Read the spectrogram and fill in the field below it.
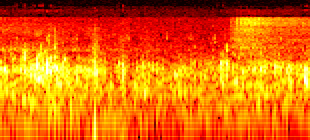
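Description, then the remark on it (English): A rowboat glides through water as it is turned toward a shoreline, with steady sloshing and a couple of distinct oar splashes near the start, then gentle lapping continuing. Moderately quiet, with no voices. “I will turn the boat”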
